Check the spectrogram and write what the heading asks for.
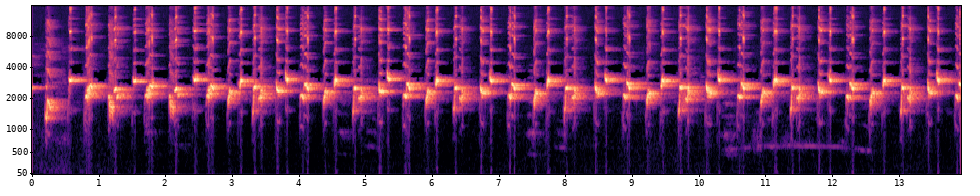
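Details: Long, nonstop yellow-vented bulbul song in ropel style, an energetic, rhythmic chatter of rapid slurred notes repeated several times a second for fourteen seconds.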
